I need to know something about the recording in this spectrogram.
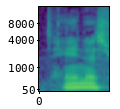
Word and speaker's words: heinous: Heinous rhymes with anus too.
